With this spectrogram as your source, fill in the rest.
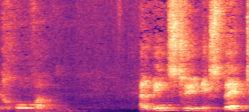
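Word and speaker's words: qavah: language we spell Q-A-V-A-H, which I think is pronounced something like Kova.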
